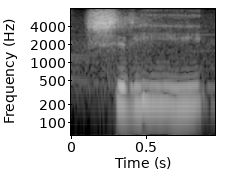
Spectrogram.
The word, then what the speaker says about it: Shri: make sure we include the r sound where it deserves to be or where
